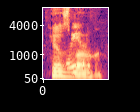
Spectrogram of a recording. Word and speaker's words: Hillsborough: Il y a la fougue de la fée, puis il y a 47 euh, Uppers euh, Hillsborough. j'espère que je le prononce bien, Hillsboro.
